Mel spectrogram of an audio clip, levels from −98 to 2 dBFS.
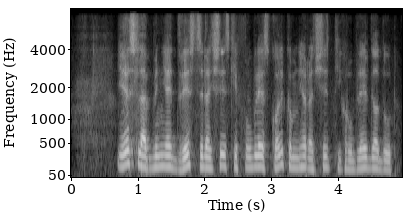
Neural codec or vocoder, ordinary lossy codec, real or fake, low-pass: codec, 16 kHz in and 24 kHz out, 0.6 kbps, FocalCodec, streaming, 4096 codes; MP3, 64 kbps; fake; 7.2 kHz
